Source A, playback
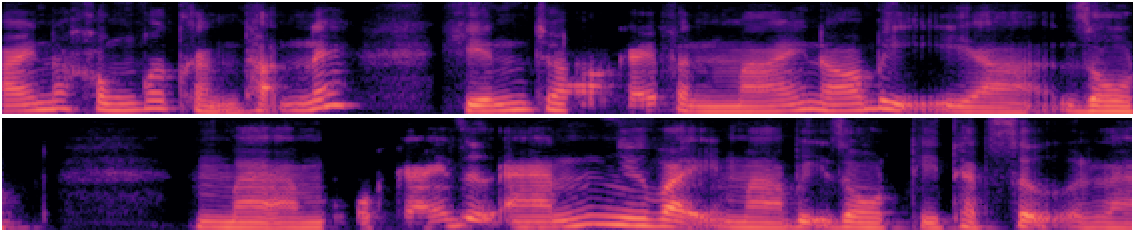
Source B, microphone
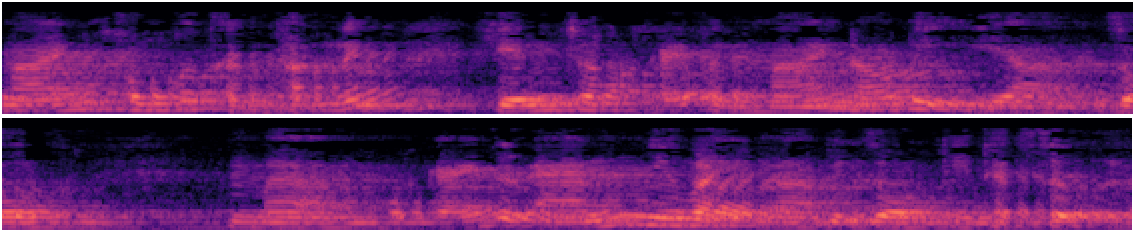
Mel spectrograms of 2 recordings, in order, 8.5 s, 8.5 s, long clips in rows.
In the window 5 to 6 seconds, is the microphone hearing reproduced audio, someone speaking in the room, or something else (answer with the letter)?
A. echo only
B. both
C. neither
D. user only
A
